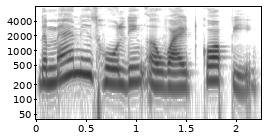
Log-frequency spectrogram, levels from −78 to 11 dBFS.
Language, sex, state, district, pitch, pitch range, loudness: English, female, Assam, Kamrup Metropolitan, 215 Hz, 180-245 Hz, -16 LUFS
